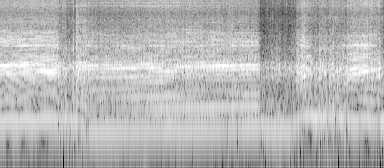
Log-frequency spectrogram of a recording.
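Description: A car engine roars loudly from close by inside the car, dropping in pitch and picking back up as the gears change.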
